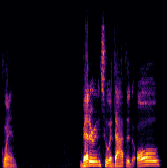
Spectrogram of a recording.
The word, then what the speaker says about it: Nguyen: Or Gwen, I guess it would be. It's a Vietnamese name, Nguyen. I think it's pronounced Gwen.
